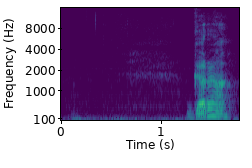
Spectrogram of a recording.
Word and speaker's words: гора: Гора. Гора is mountain. Гора. Гора. Because the emphasis falls on a, we pronounce this гора.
